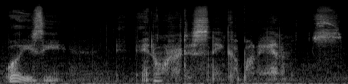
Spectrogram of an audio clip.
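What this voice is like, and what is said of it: Whispering. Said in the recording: “You know you don't have to whisper, right? ... no one can hear you, what you're saying. You can't just talk in a normal voice?”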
